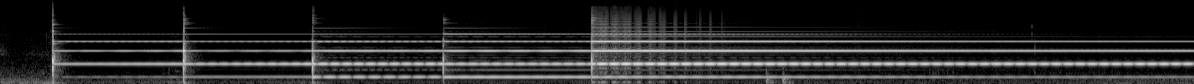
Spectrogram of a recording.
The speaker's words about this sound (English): And one of the teachers of this practice, Pema Chodron, always sounds the gong.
